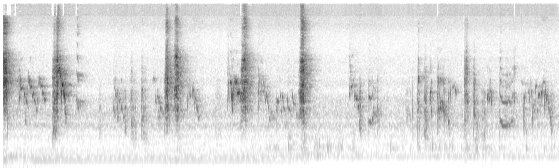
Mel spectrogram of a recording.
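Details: Budgerigars chattering in a lively overlapping warble of quick chirps, rising and falling squeaks and sharp clicks, with bursts of louder high notes about every second; a steady low hum runs underneath.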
